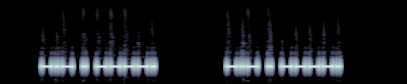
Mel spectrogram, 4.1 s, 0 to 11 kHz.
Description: Morse code, heard as a keyed tone, about 34 wpm, 700 Hz. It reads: KE9 KE9
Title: USA Call Sign Prefixes - Repeated 2x - 35wpm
